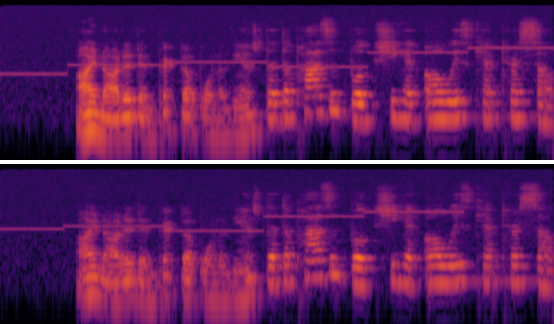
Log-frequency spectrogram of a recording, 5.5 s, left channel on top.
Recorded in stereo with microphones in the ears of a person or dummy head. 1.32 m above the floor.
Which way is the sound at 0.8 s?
70° left (ahead or behind).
